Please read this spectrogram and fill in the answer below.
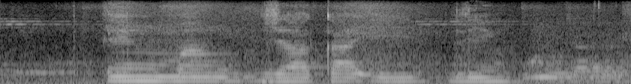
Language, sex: Tswana, male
